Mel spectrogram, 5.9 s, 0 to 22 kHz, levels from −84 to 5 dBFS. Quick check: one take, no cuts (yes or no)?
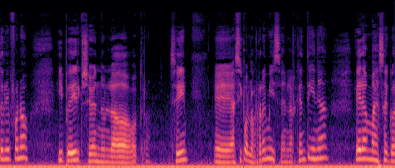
no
